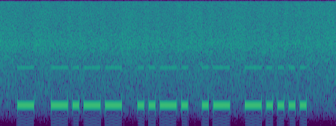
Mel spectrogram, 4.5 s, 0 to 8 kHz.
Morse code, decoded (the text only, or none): TYFA6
